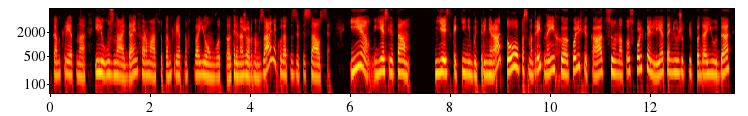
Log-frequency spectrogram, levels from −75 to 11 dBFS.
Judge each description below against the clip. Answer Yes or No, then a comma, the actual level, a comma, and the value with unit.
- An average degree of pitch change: Yes, average, 3.2 semitones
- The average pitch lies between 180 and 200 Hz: Yes, medium, 185 Hz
